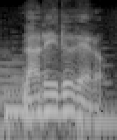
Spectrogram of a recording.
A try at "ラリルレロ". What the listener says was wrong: あ ん た の ラ は な ん て い う の か な 。 舌 を も う 少 し 上 下 し て 。 ラ リ ル レ ロ 。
